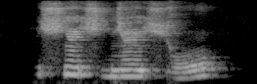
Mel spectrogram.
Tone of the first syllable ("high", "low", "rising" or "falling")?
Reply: high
